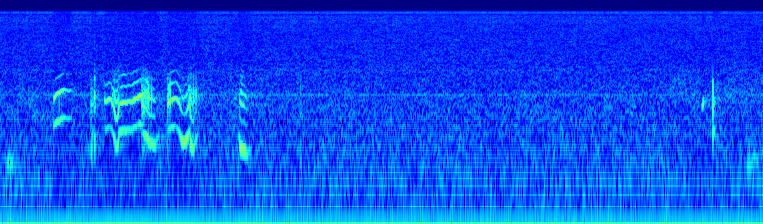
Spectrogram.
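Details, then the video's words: Kenny, a snoring Chihuahua: a cluster of squeaky, whistled, wavering tones in the first two seconds, then a short squeak and a near-silent stretch before a faint final peep. "Kenny, the Snoring Chihuahua"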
